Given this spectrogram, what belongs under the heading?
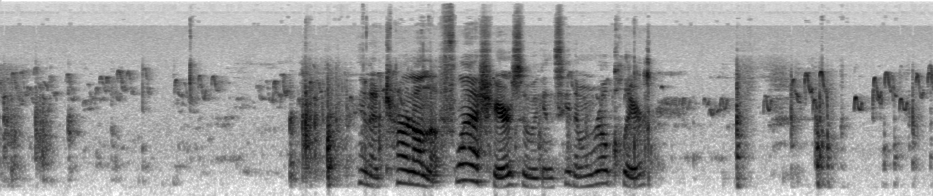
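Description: Quail chicks about a week and a half old peep and chirp inside a bucket brought in from outside, a busy run of close, high cheeping mixed with someone talking over them.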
